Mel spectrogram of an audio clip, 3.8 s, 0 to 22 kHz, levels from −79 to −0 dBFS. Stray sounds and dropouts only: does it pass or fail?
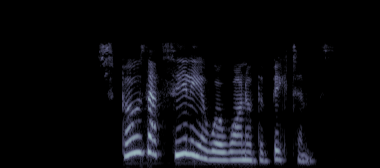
pass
